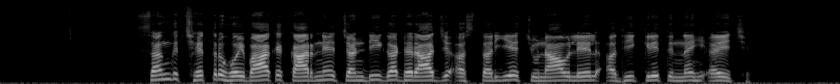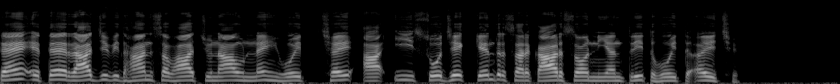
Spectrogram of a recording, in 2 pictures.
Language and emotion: Maithili, neutral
